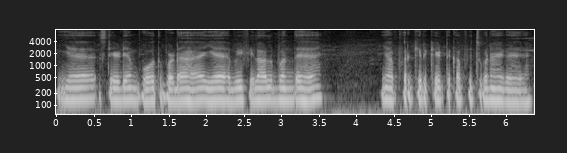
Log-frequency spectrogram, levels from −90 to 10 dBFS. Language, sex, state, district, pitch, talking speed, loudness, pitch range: Hindi, male, Uttar Pradesh, Muzaffarnagar, 135 Hz, 170 wpm, -17 LUFS, 130-140 Hz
